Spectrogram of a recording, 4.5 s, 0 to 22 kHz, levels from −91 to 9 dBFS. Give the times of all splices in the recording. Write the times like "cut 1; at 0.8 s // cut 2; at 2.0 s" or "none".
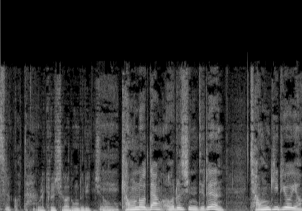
none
